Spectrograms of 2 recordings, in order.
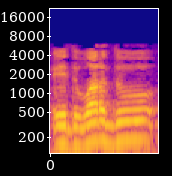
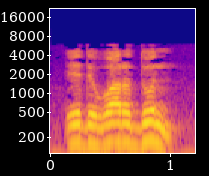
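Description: First: The word ends in -u, without a final n. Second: The word ends in -un, with a final n. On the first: The speaker calls it right. "Yang benar adalah" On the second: The speaker calls it wrong. "tidak boleh"

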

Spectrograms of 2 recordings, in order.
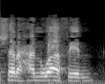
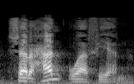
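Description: First: The last word ends in 'in', dropping the ya. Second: The last word keeps the ya, ending in 'yan'. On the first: The speaker calls it wrong. "enggak bisa katakan syarhan wafin" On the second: The speaker calls it right.

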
